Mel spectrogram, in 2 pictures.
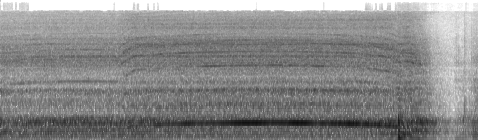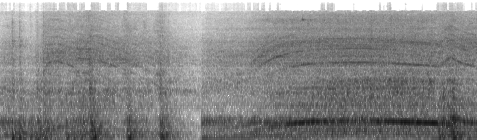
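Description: A power drill bores mounting holes for a radio support bracket under the dash of a classic car, a steady loud whine broken midway by short stops and restarts before running again.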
